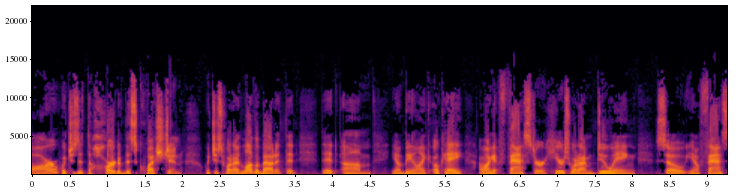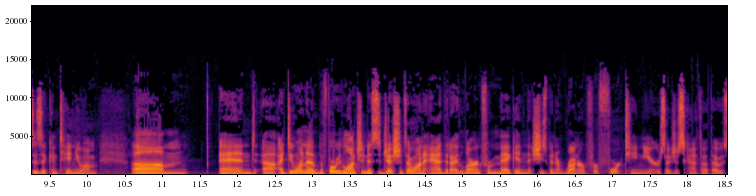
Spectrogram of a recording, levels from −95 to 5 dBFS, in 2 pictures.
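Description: Throughout the speech, hard clipping flattens the loudest peaks: the signal runs about 5 dB beyond what a stage can pass, so only a small fraction of samples are cut square. That gives brief crackle on peaks rather than the constant rounded fuzz of soft saturation.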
